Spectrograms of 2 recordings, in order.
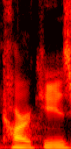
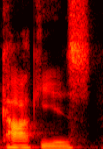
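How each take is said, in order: First: The R sound is clearly pronounced. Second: The R sound is dropped entirely.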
